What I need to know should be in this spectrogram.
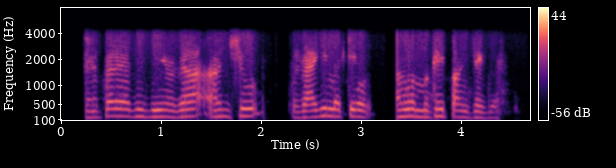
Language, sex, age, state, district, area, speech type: Manipuri, male, 60+, Manipur, Kangpokpi, urban, conversation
